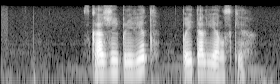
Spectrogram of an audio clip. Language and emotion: Russian, neutral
